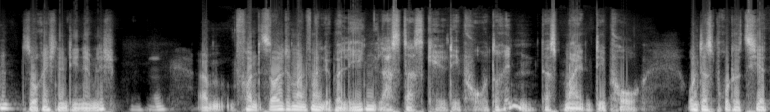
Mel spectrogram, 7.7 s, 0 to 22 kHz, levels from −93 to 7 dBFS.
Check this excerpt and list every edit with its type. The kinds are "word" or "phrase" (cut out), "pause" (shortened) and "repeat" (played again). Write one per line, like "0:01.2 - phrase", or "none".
0:02.6 - word
0:03.1 - word
0:03.8 - word
0:04.5 - word
0:05.6 - word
